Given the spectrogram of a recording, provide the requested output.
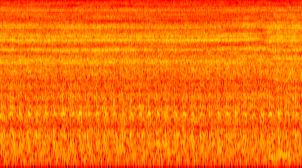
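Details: Four-cylinder horizontally opposed boxer engine running on only two cylinders: rough, uneven lumpy beat under a loud hiss; misfire being tested for injector, spark or compression faults.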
